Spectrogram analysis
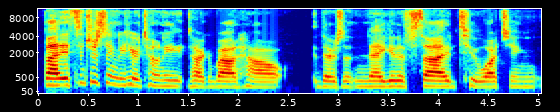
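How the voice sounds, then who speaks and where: A congested woman with a cold talks casually on a podcast, her voice bright and forward. She laughs easily and fills gaps with ums and you-knows. The sound is close and dry. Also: lowish voice, normal speed, no room sound. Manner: chatty, laughs often, many fillers. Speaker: podcast panelist. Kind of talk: casual film discussion.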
